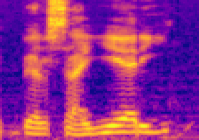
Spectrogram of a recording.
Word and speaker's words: Bersaglieri: So I love the fact that we're getting a Bersaglieri and an Alpini set. I think that's fantastic. And by the way, guys, you don't pronounce the G in Bersaglieri. Alright, that's not how you pronounce it.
